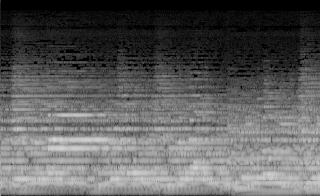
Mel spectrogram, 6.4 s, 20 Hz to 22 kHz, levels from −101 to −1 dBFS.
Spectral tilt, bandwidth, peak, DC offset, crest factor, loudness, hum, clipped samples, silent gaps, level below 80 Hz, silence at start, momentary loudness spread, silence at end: -7 dB/octave; 7.4 kHz; -8 dBFS; under 0.1%; 14 dB; -22 LUFS; none; under 0.1%; none; -80 dBFS; 0 s; 6 LU; 0 s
